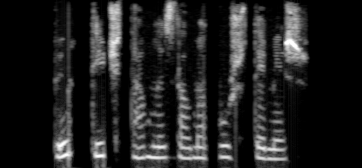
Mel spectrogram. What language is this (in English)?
Mari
